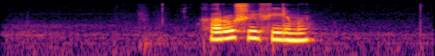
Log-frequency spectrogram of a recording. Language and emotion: Russian, neutral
